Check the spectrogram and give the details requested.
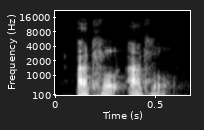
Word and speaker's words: atlatl: What is an Atlatl, you may say? Properly, in the Aztec Nahuatl language, it's more closely pronounced Atlatl.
